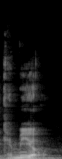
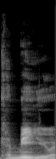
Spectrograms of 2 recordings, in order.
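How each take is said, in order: First: The name is said with an English pronunciation. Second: The name is said with a Japanese pronunciation. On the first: "I say Camille in English" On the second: "and Camille in Japanese"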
